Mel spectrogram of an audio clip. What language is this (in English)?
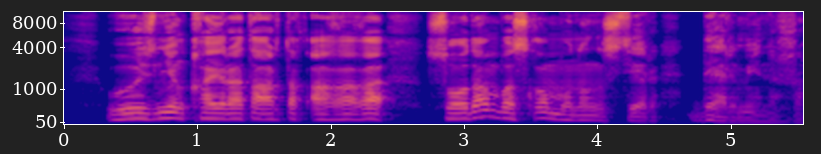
Kazakh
